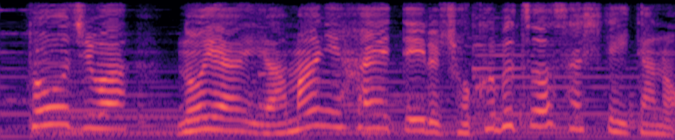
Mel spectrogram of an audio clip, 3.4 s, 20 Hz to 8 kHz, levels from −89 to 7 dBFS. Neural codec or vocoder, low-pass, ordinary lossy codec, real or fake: none; 7.2 kHz; none; real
